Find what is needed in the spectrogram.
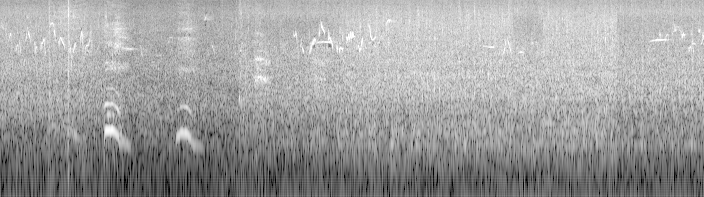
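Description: Shallow forest stream running over rocks, fuller and louder from about five seconds in as a wounded foot is held and washed in the current. Birds chirp in short high calls, and two short low-pitched calls come about two and four seconds in.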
